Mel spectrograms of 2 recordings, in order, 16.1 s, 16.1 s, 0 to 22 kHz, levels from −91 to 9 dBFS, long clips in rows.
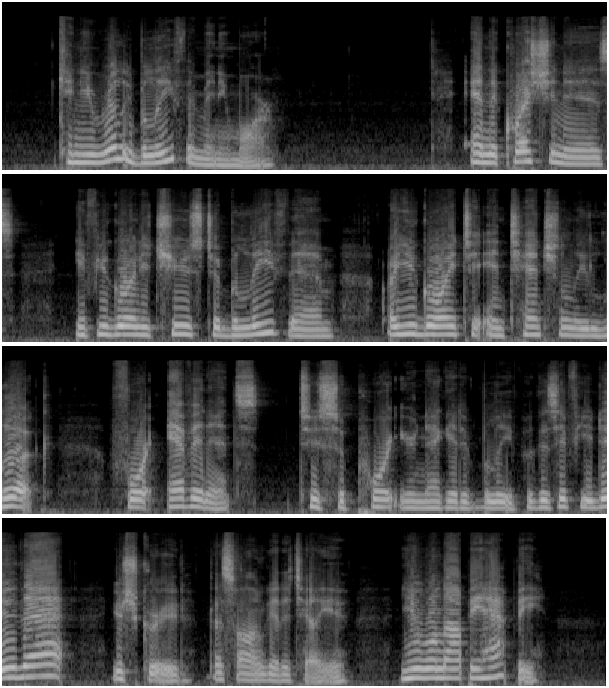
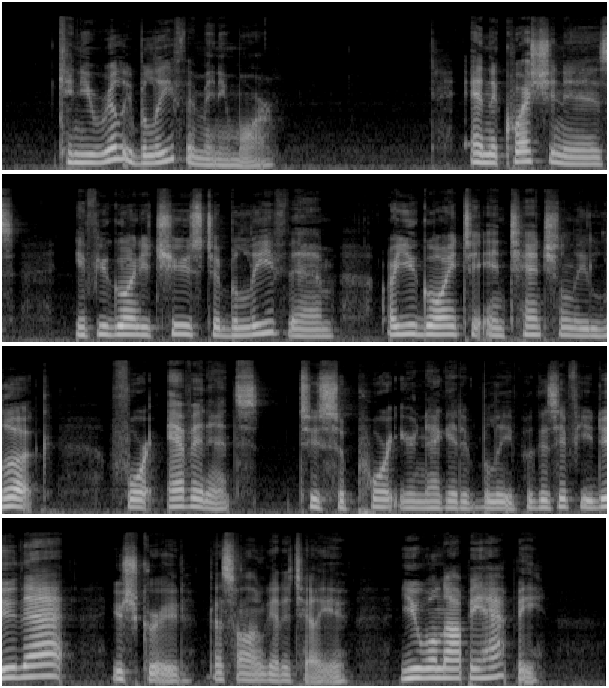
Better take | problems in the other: second | distortion; slight; 6% of the sound clipped

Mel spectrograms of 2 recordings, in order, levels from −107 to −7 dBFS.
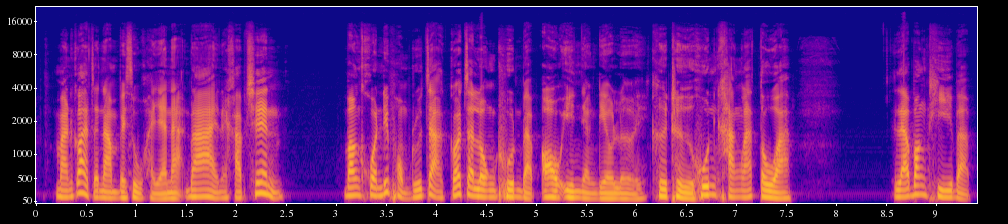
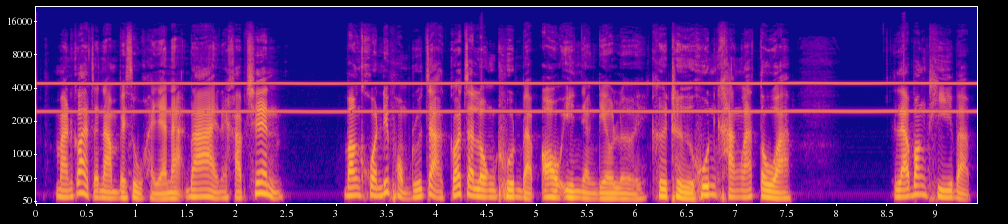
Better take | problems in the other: first | high-pitched whine; noticeable; throughout; 4.5 kHz, 10 dB below the speech

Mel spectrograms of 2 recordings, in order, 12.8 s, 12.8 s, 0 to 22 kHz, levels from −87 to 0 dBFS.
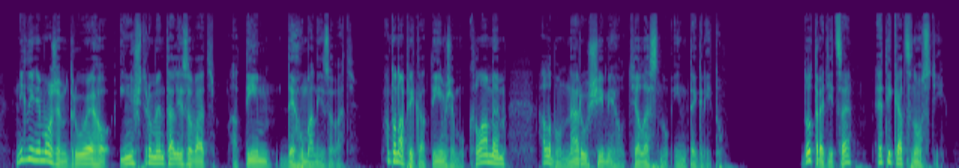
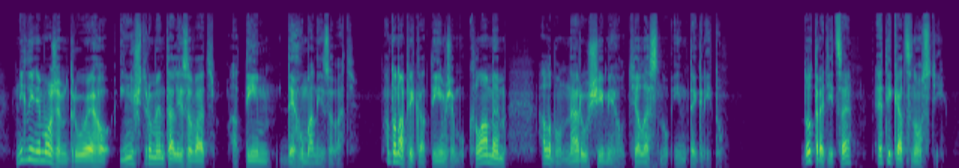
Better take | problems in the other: first | thin; very; fading below 550 Hz

